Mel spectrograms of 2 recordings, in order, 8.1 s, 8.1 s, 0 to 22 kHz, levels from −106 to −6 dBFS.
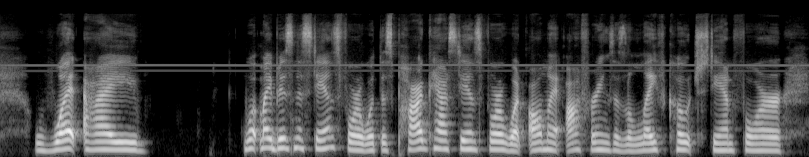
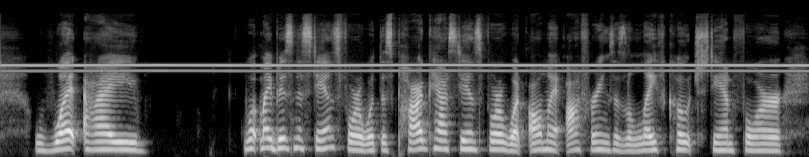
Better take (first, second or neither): first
